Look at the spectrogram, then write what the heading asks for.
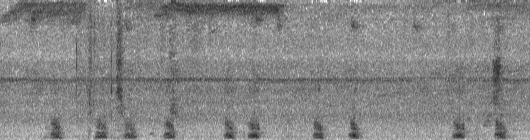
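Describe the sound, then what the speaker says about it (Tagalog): A dog barks repeatedly in short bursts, a dozen or so sharp barks at an uneven pace, somewhat distant against a quiet background. "aso na naman yung narinig namin"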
